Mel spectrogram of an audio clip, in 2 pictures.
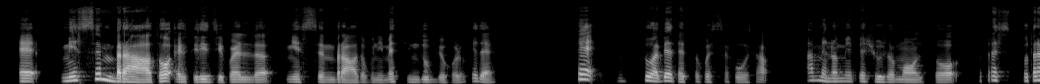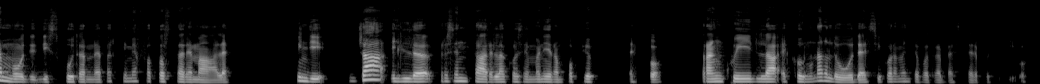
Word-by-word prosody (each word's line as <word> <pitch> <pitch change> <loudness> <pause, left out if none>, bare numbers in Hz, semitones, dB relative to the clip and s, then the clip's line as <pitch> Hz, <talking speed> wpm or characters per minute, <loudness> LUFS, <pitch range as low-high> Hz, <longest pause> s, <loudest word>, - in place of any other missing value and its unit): eh 145 0 +4 0.2
mi 175 +3 +5
è - - +4
sembrato", 150 - +7
e 120 - 0
utilizzi 120 0 -1
quel, 110 -1 0
mi 120 0 -4
è - - -3
sembrato, 110 -3 -1
quindi 105 0 -12
metti 125 +2 -6
in 115 - -9
dubbio 110 -2 -6
quello 100 +2 -10
che 145 - -11
hai - - -9
de 105 0 -2 0.8
"Che 235 -2 +3 0.4
tu 185 - +4
abbia 165 +2 +5
detto 125 -3 -7
questa 120 0 -11
cosa, 110 -1 -9 0.4
a 185 - -6
me 185 -3 -3
non 140 0 -3
mi 145 - -7
è - - -16
piaciuto 120 -4 -4
molto 110 -1 -3
potres 195 +2 -7
potremmo 165 -8 +1
di 115 -2 -10
discuterne 115 -1 -4
perché 145 +2 -15
mi 145 - -9
ha - - -10
fatto 140 -1 -5
stare 125 -3 -4
male". 105 -1 -2 0.6
Quindi 135 -7 -1 0.2
già 210 +8 +5
il 135 -1 +3
presentare 145 -4 -1
la 120 +1 0
cosa 125 0 -8
in 115 - -9
maniera 120 0 -3
un 115 - -9
po' 130 - -10
più 125 0 -5 0.3
ecco - - -7 0.3
tranquilla 130 -1 +2
e 125 -1 -9
con 125 -1 -3
una 170 +7 -2
lode 105 -6 -1
sicuramente 130 +3 -10
potrebbe 105 -2 -14
essere 100 - -16
positivo. - - -27
125 Hz, 180 wpm, -26 LUFS, 115-140 Hz, 0.8 s, sembrato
